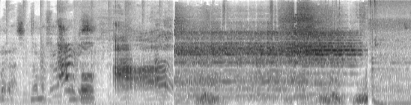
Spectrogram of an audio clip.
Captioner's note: enthusiastic laughs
